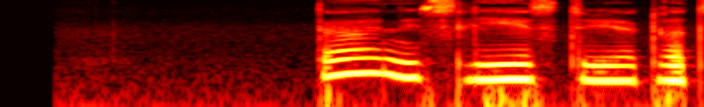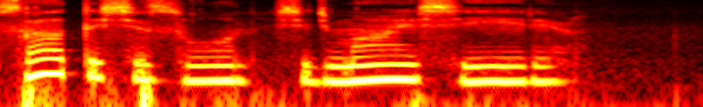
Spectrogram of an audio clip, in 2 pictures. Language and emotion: Russian, sad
